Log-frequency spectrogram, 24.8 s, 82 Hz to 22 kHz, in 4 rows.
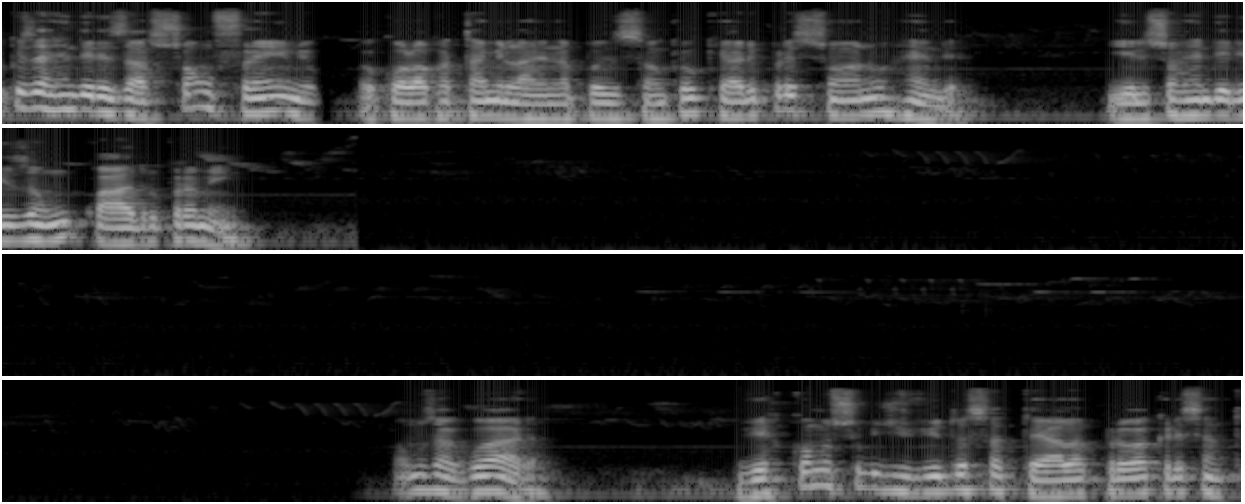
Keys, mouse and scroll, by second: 3.3-6.5 drag, 14.0-15.4 drag, 17.7 Escape, 24.4-24.8 drag.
